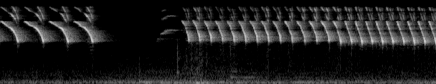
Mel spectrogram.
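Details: Canary song used to get other canaries singing: a few high descending whistles, a brief near-silent gap with faint chips, then a long, fast, even high trill.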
